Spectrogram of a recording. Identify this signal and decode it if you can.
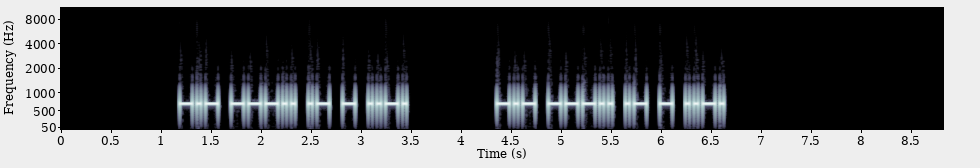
Morse code, heard as a keyed tone, about 28 wpm, 700 Hz. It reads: K8ATF K8ATF
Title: USA Call Signs - 5 Characters - Repeated 2x - 28wpm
